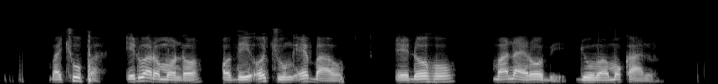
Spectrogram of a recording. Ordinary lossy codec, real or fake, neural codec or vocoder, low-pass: MP3, 32 kbps; real; none; 5.4 kHz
